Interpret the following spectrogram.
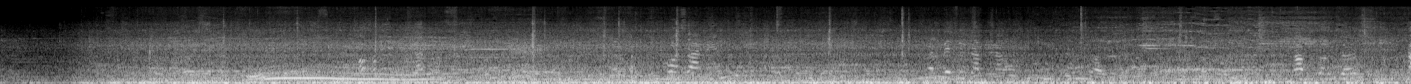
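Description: A steady low rumble, with voices speaking faintly over it; one voice holds a long, drawn-out sound about three seconds in.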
